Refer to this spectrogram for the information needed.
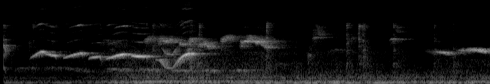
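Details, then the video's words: Laughingthrush singing its wild-style song, recorded 29 September 2023: clear whistled phrases that glide and swoop downward, loudest early on, then a quieter whistle near the end over low background rumble. "khướu hàm rồng hót giọng rừng"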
